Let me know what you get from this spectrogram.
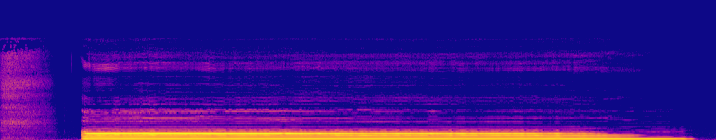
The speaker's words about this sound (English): We'll take a deep breath in, and we'll end with the tone OM. So hands on your body. Breathe in.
